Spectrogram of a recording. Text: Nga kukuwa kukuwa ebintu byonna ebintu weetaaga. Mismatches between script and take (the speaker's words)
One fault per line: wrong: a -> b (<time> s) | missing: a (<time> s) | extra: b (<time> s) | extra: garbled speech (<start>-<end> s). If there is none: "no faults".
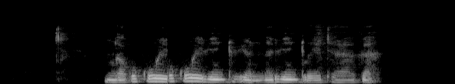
no faults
